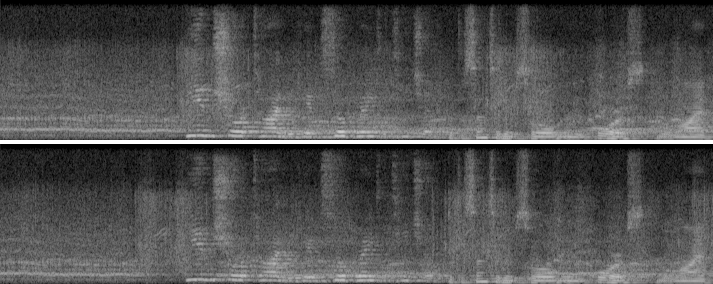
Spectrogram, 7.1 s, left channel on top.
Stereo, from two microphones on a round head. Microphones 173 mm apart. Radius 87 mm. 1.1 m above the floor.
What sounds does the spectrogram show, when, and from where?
1.9 s a woman speaking: 15° right (ahead or behind), 3 m; by 4.4 s 40° right (ahead or behind), 3.5 m
4.5 s a man speaking: 5° right (ahead or behind), 0.7 m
